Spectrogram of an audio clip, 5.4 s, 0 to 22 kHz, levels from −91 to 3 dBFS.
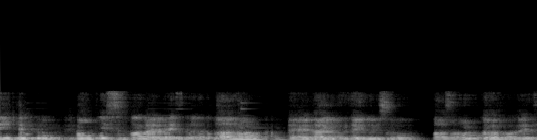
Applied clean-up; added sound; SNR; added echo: neural mask model DeepFilterNet 3.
